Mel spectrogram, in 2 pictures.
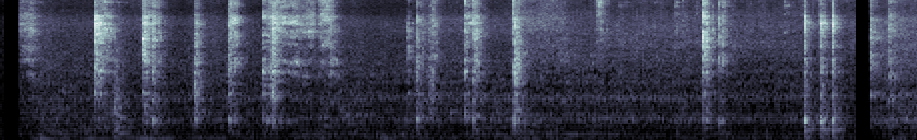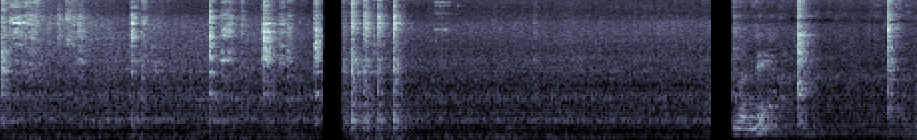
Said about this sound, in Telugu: ఇవి గోల్డెన్ రంగు వచ్చే వరకు కూడా వేపుకోవాలండి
